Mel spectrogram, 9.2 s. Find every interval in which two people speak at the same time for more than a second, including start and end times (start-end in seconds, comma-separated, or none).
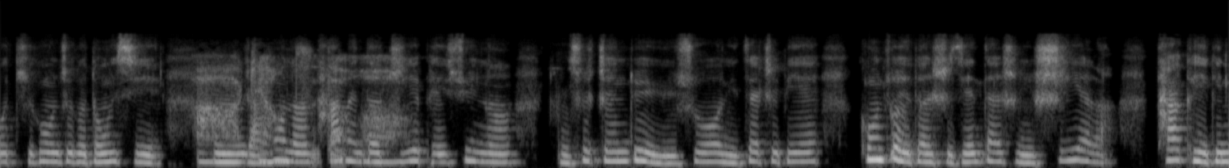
1.6-3.2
